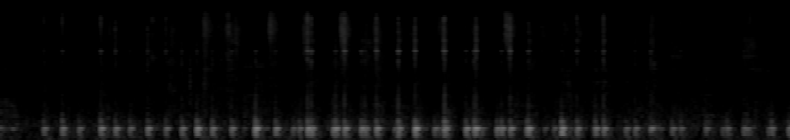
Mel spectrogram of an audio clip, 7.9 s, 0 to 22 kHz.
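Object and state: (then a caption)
Glass perfume bottle. Long acrylic nails tap around the neck and shoulders of a small, partly filled, pink-tinted glass perfume bottle with a heart print. About 37 quick, dry taps each carry a short glassy tone near 250 Hz with bright clicks and almost no ring.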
